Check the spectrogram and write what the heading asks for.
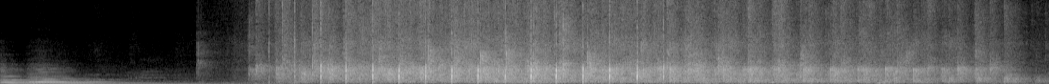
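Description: Two cellos' final chord ringing and dying away, then, after a short pause, an audience applauding for several seconds, tailing off near the end.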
